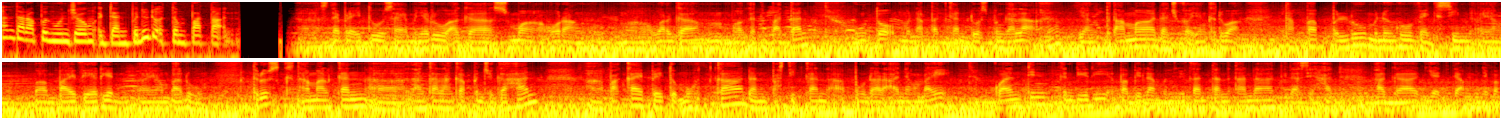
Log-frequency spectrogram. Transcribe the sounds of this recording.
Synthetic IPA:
ant̪aɾapəŋuɲd͡ʒʊŋdanpəndudʊʔ̚t̪əmpat̪a̰n | əsə̥t̪ajpəɾait̪usajamə̃ɲəɾua̰ɡarsəmuaoɾaŋəwarɡawarɡat̪əmpat̪an | unt̪ʊʔ̚mə̃ndapat̪̚kandospəŋɡala̰ʔ | jaŋpərt̪amãdand͡ʒuɡaʔjaŋkədua | t̪ampapərlumə̃nuŋɡuvɛksinjaŋəbajveɾiən | jaŋbaɾut̪əɾʊs | amalkanə̰laŋkalaŋkapəɲt͡ʃəɡaɦan | əpakajpəlit̪ʊʔ̚muhut̪̚kadanpast̪ikanə̰pəŋudaɾa̰ʔa̰njaŋbaɪʔkwaɾant̪inkəndiɾiapabilamə̃nuɲd͡ʒukant̪andat̪andat̪idaʔsehat̪̚ | aɡadiat̪ida̰ʔ̚məɲəba

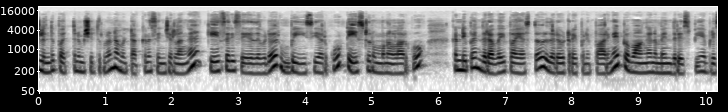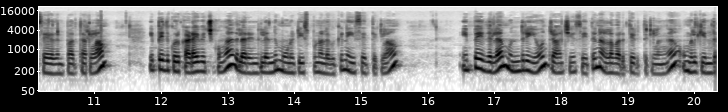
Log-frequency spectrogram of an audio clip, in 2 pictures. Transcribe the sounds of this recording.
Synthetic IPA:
ɪlɾɯnd̪ɯpɐt̪ːɯnɪmɪʂjɐt̪ːɯkːɯɭɐ̃nɐmːɐʈɐkːɐnːɯsɛɲd͡ʒɪɾlaːŋɡɐkeːsɐɾisɛjɾɐðɐʋɪɽɐɾɔmbɐiːsɪjaːɪɾɯkːʊ̃ʈeːsʈɯɾɔmbɐnɐlːaːɪɾɯkːʊ̃ | kɐɳɖɪpːaːɪnd̪ɐɾɐʋɐɪpaːjaːst̪ɐɔɾɯd̪ɐɽɐʋɯʈɾɐɪpɐɳːipaːɾɯŋɡɐɪpːoːʋaːŋɡɐnɐmːɐɪnd̪ɐɾɛspijʊ̃ɛp̬ːɐɽisɛjɾɐðɛnːɯpaːɾt̪ɐɾɐlãːm | ɪpːoːɪðɯkːɔɾɯkɐɽɐɪʋɛt͡ʃːɯ̥kːoːŋɡɐːðɪlɐɾɛɳɖɯlɪɾɯnd̪ɯmuːnɯʈːispʊnɐlɐʋɯkːɯnejsɛjt̪ːɯkːɐɭãːm | ɪpːoɪðɪlɐmʊnd̪ɪɾɪjʊ̃d̪ɪɾaːt͡ʃːɪjʊ̃sɛjt̪ːɯnɐlːaːʋɐɾɐt̪ːɯɛɽɯt̪ːɯkːɐɭaːŋɡɐʊŋɡɐɭɯkːɪnd̪

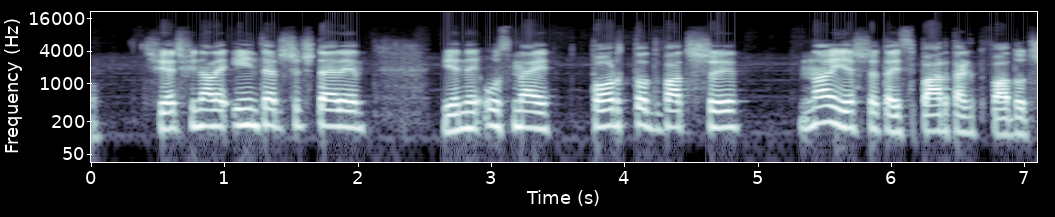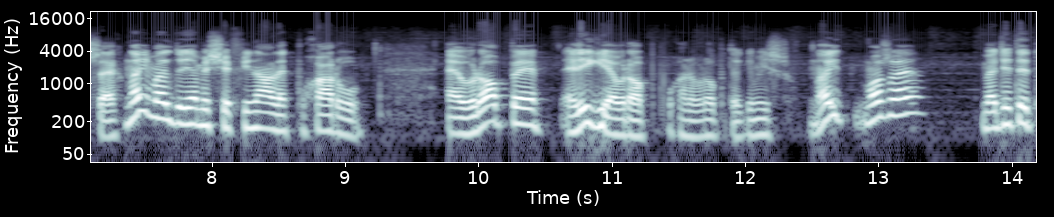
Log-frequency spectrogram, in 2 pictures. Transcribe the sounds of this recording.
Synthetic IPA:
ɕfʲjɛt͡ɕfʲinalɛʔint̪ɛɾtʂɘt͡ʂt̪ɛɾɘ | vʲjɛd̪nɛjʔusmɛj | pɔɾt̪ɔd̪vatʂɘ | nɔijɛʂt͡ʂɛtt̪ɛjspaɾt̪aɡd̪vad̪ɔtʂɛxnɔimɛld̪ujɛmɘɕɛfʲinalɛpuxaɾu | ɛwɾɔpɘlʲiɡʲiɛwɾɔpɘ̥puxaɾɛwɾɔpɘt̪ɔjɡɔmʲisʂtʂu̥fnɔimɔʐɛ | bɛɲd͡ʑɛt̪ɘt̪u

